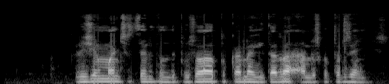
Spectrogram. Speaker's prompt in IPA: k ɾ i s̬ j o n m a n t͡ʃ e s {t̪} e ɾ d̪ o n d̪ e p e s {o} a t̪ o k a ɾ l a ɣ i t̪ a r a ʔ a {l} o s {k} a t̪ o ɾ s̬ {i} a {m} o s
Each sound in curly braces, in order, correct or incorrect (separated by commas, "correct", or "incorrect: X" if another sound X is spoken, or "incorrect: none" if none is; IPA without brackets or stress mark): correct, correct, correct, correct, incorrect: e, incorrect: ɲ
